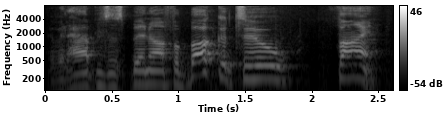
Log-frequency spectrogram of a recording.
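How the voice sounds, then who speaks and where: Brash, commanding gangster boss played by a man, higher-pitched and animated, blunt, for a TV script reading. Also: brisk. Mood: self-assured. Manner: bossy, blunt.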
